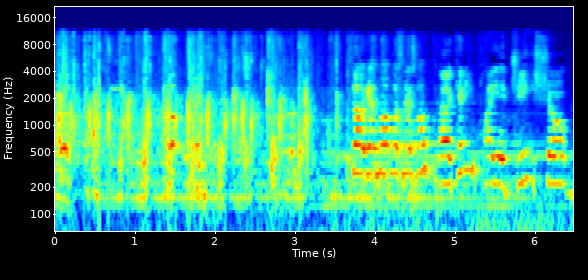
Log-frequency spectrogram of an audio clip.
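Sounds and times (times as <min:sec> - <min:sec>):
audience applauding: 0:00.0 - 0:04.2
speech: 0:03.7 - 0:06.4.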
